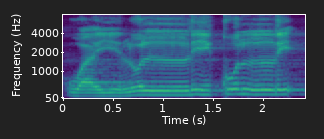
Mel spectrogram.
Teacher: memasukkan suara tanwin yaitu nun ke dalam huruf yang berada setelah tanwin · Dan ini adalah tanwin bertemu lam, ini termasuk idgham bila gunnah, yaitu idgham yang tidak disertai dengan gunnah. Jadi cara membacanya adalah wailul likulli, jadi jangan ditahan, jangan disertai gunnah.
